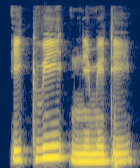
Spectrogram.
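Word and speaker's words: equanimity: त्यानंतर इक्वनिमिटी असं दिलय म्हणजे आपण जर स्पेलिंग चुकली तरी त्याचा उच्चार पण आपला चुकणारच आहे बरोबर आहे ना सो स्पेलिंग नुसार जर बघितलं तर राईट आन्सर आहे इक्वॅनिमिटी राईट काय आहे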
